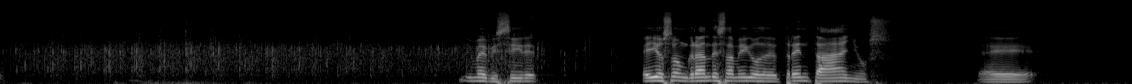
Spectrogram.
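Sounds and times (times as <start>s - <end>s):
audience applause: 0.0s - 6.4s
speech: 4.6s - 5.5s, 6.4s - 9.0s, 9.8s - 10.4s.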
